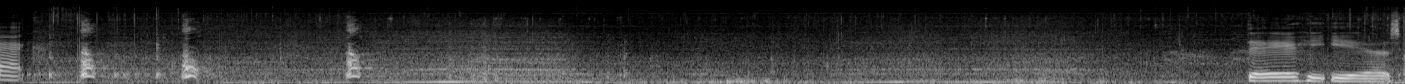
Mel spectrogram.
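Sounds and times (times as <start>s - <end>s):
dog barking: 0.8s - 1.1s, 1.8s - 2.2s, 3.4s - 3.8s.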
